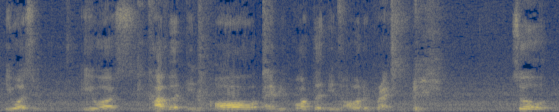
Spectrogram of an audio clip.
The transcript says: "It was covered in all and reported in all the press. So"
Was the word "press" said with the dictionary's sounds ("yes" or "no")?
yes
